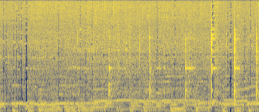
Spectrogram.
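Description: Finely chopped onion and celery root sizzling in hot olive oil in a frying pan as they are stirred with a wooden spatula, with a few short taps and clicks now and then.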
